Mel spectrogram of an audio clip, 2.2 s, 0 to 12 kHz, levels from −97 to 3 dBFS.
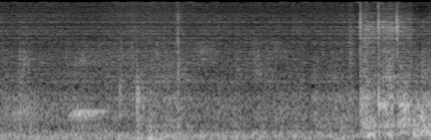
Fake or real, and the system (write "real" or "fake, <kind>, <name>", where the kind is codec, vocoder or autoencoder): fake, codec, SNAC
